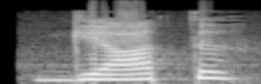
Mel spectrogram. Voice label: "giaat", Punjabi; ਗਿਆਤ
